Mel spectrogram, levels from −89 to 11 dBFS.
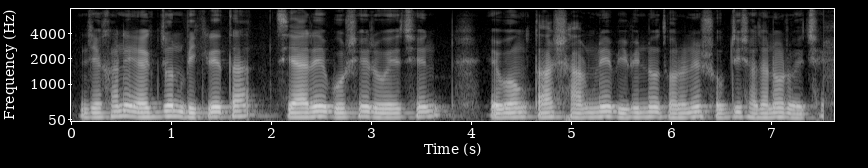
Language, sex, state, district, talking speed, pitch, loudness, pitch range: Bengali, male, West Bengal, Cooch Behar, 110 wpm, 120 Hz, -16 LUFS, 115-135 Hz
